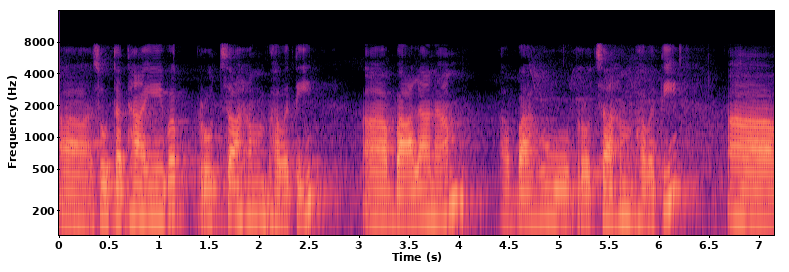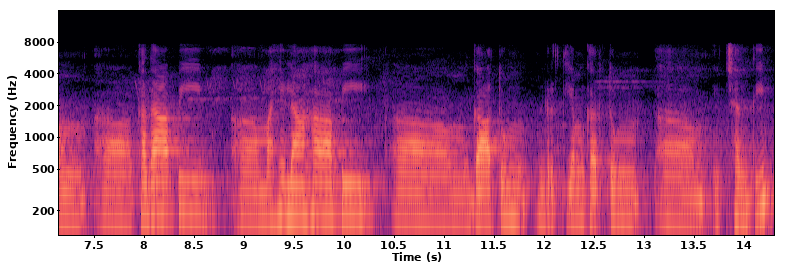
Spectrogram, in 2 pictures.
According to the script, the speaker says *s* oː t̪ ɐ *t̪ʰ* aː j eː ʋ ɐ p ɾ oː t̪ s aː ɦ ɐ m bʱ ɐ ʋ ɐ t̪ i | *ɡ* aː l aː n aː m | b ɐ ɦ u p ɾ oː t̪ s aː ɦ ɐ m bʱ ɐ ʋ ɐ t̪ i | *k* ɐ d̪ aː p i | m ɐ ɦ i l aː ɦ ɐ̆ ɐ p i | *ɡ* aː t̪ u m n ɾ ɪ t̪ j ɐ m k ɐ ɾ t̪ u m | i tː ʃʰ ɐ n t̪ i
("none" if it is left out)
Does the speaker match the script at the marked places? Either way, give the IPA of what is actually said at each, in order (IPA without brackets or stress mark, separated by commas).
s, t̪ʰ, b, k, ɡ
